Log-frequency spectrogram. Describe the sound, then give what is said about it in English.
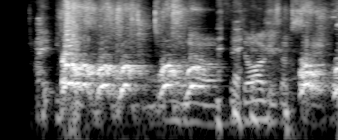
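Dog barking in agitated bursts, a run of sharp barks and yips mixed with people talking over them. “oh no, the dog is upset. He's mad about this take.”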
